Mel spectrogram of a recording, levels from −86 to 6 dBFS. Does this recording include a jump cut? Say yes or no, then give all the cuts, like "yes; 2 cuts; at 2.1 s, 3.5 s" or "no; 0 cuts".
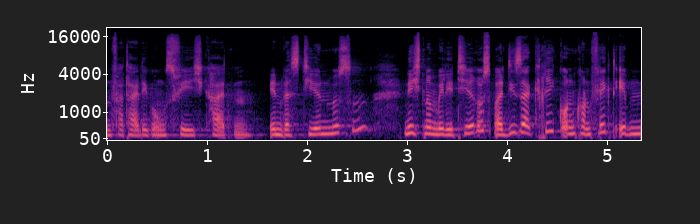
yes; 1 cut; at 3.8 s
